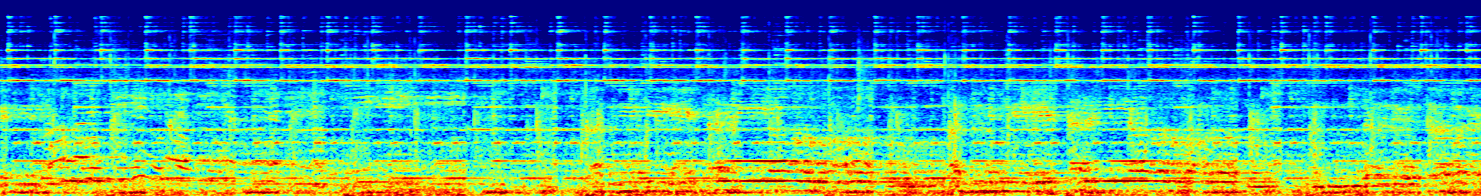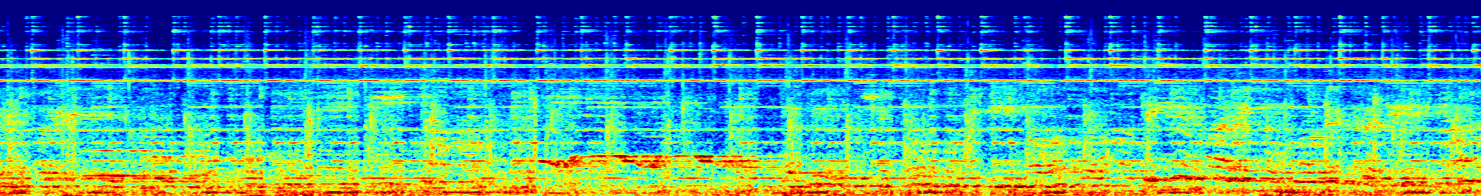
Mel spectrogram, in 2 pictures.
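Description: Hindu temple aarti: devotional singing with bells ringing continuously and jingling percussion, at a steady level throughout.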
